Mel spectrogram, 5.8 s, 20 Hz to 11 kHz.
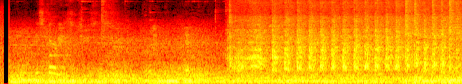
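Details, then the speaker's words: Nissan S13 engine suspected of having jumped timing, only runs with the CAS turned past its bolt holes: cranks, catches and runs with a lumpy uneven pulse and no steady idle; timing marks yet to be checked under the valve cover. "so that's what it sounds like when it runs but take the valve cover off we'll look at the time marks to make sure that that is the issue"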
